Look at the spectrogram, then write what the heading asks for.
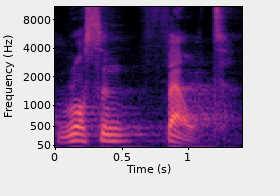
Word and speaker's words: Roosevelt: as I said and Roosevelt is a bastardized Dutch name with a real census pronounce Rosen felt then he dodged people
